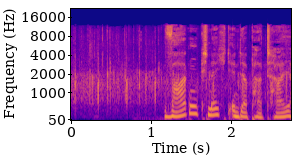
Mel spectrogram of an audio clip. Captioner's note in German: Applaus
